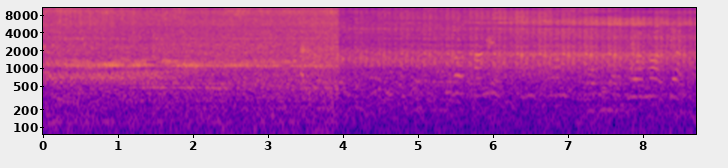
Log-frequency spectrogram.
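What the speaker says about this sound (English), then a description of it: "It's a long train." A long Pere Marquette steam train rolls past at a train show, a steady broad rumble and rail clatter that holds loud throughout, with a voice and other talk over it.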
